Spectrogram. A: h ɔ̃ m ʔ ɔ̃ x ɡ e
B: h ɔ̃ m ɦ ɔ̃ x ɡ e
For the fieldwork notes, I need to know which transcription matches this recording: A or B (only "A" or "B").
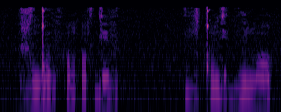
A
